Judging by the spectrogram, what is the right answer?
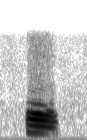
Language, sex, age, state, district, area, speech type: Manipuri, male, 45-60, Manipur, Imphal East, rural, conversation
